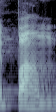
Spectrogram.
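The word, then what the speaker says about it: palm: इसी तरीके से पाम, पाम के अंदर भी एम से पहले एल आ गया तो ये भी साइलेंट हो जाएगा।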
